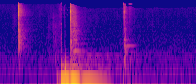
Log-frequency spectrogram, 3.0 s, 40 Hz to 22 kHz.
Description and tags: tv click on or off
Click on and off of old CRT television (2010). Sony M10.
off, turning, tv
